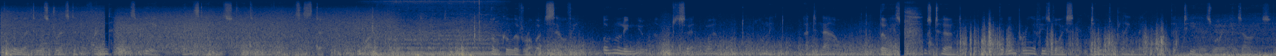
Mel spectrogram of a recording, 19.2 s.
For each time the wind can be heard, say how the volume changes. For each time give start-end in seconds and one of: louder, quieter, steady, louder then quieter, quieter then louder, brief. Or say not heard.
0.0-19.1 steady.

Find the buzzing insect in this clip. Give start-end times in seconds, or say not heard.
5.5-7.7.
